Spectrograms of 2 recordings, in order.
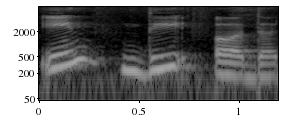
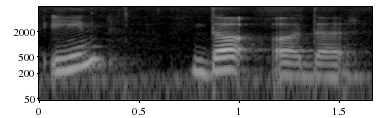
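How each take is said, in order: First: "The" is said with a long "thee" vowel. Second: "The" is said with a short "thuh" vowel. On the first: The speaker calls it right. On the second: The speaker calls it wrong.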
